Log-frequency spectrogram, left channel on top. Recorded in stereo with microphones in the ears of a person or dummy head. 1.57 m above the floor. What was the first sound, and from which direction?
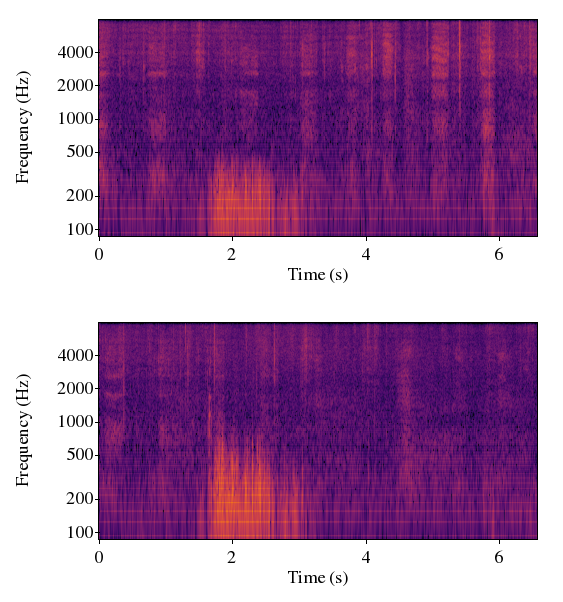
Only background noise.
